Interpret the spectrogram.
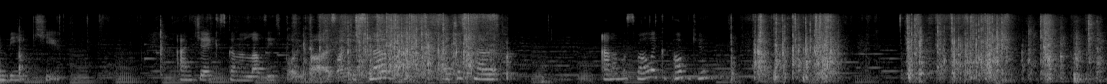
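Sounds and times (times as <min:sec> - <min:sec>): paper bags and packaging rustling: 0:00.8 - 0:05.2, 0:07.3 - 0:11.0.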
